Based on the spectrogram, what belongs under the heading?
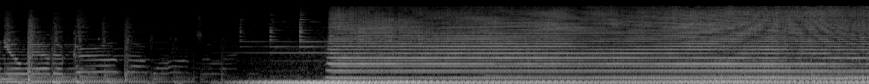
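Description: A train horn sounds short blasts, then holds a loud, sustained chord over the deep rumble and clatter of rail cars rolling past.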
